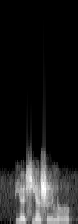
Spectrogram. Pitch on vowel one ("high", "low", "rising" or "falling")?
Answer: low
